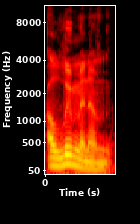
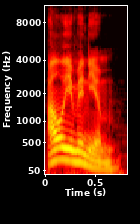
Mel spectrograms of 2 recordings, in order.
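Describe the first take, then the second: First: It is said the American way. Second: It is said the British way. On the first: The speaker calls it wrong. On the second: The speaker calls it right.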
